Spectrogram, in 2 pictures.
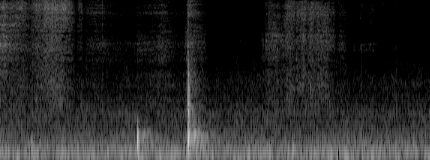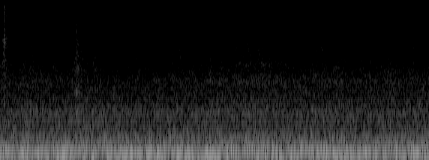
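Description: Hands squeezing and working a small plastic glue bottle whose glue is slow to come out, with two short hisses and a couple of sharp clicks from the bottle near the start.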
